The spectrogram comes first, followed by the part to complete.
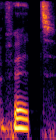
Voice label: "vet", dutch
